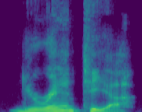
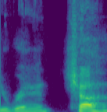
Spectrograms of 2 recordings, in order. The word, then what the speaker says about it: Urantia: the book like urania why is it not pronounced Urantia right it's because the contact Commissioners heard the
